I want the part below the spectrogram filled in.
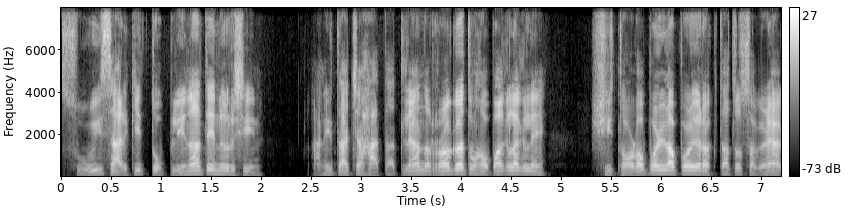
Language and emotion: Goan Konkani, disgusted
